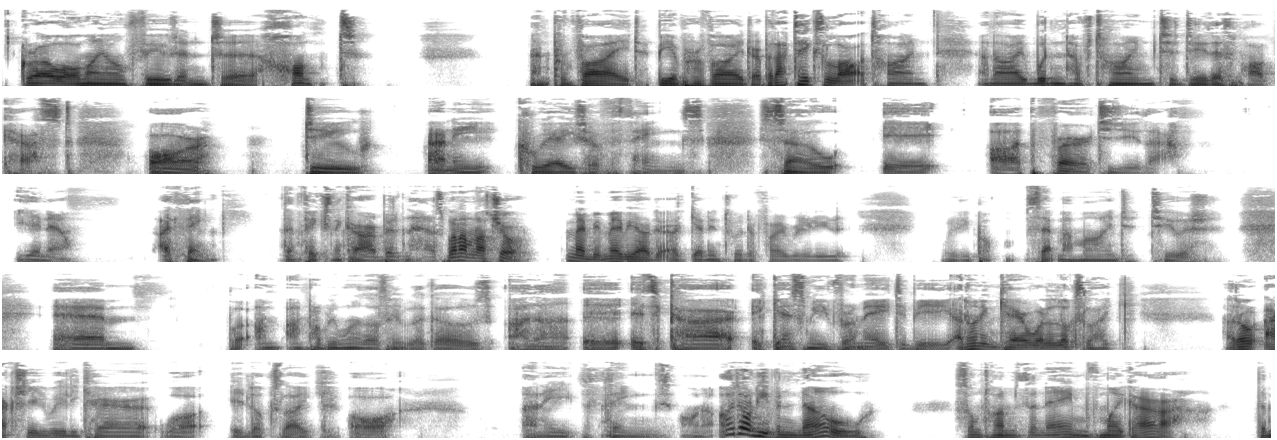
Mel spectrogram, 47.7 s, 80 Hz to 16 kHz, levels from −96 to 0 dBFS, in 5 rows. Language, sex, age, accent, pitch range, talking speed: English, male, 40-59, British, 80-100 Hz, 160 wpm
